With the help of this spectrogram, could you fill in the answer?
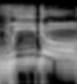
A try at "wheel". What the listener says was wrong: no. There's no D in there. It's just wheel.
